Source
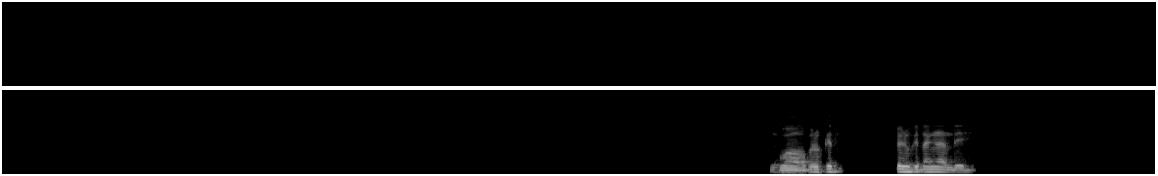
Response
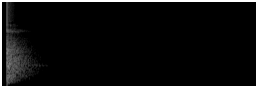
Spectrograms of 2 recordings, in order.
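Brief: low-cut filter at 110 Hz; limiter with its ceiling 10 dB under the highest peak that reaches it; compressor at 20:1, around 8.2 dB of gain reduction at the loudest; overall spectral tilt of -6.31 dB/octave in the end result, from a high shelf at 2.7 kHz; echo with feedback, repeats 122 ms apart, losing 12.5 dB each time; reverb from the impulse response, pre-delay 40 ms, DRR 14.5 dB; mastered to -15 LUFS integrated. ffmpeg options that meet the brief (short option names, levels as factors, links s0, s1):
-filter_complex "[0:a]highpass=110,highshelf=f=2700:g=-8,acompressor=threshold=0.0447:ratio=20,alimiter=level_in=1.58:limit=0.0631:level=0:latency=1,volume=0.631,aecho=1:1:122|244|366:0.237|0.0569|0.0137,asplit=2[s0][s1];[1:a]atrim=start_sample=2205,adelay=40[s2];[s1][s2]afir=irnorm=-1:irlink=0,volume=0.0473[s3];[s0][s3]amix=inputs=2:normalize=0,volume=15"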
